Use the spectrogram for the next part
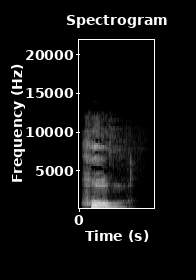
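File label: "hall", British English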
